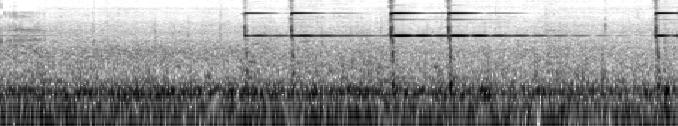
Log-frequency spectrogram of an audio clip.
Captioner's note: bike bell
